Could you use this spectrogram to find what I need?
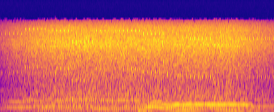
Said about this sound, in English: that background sound is more rich, broadband, wideband sound, noise-like sound, but it actually sounds a bit like music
